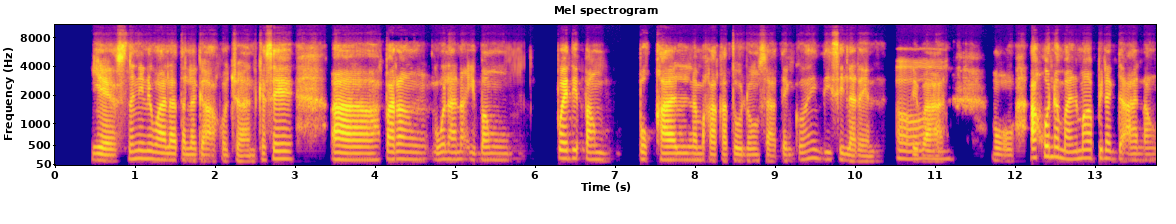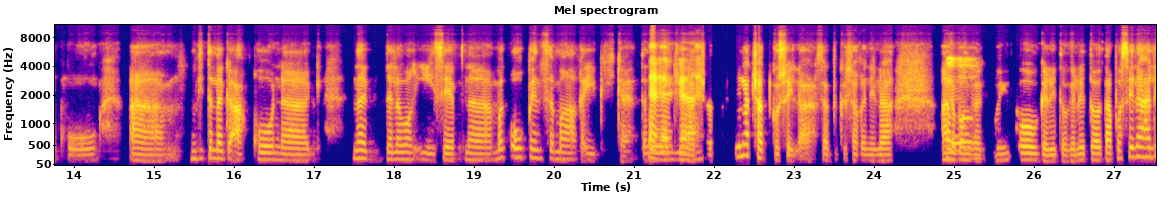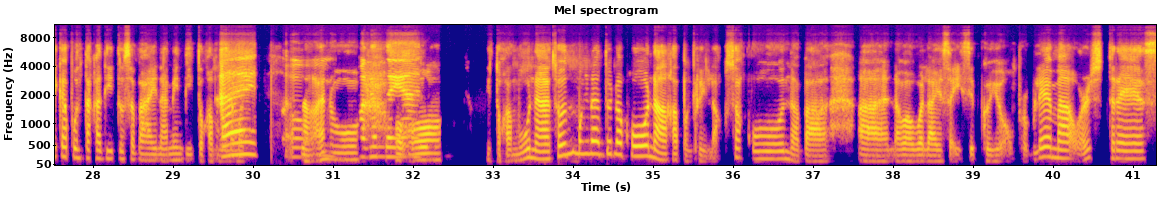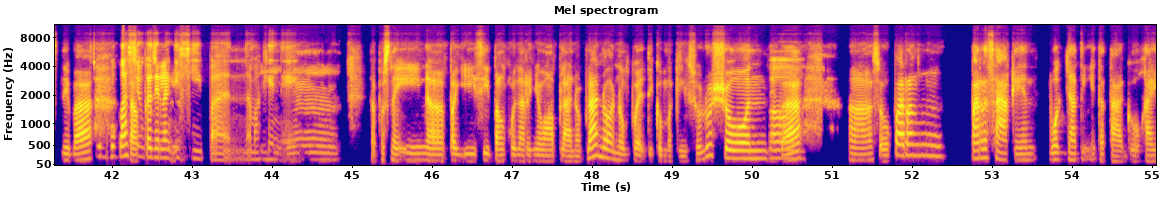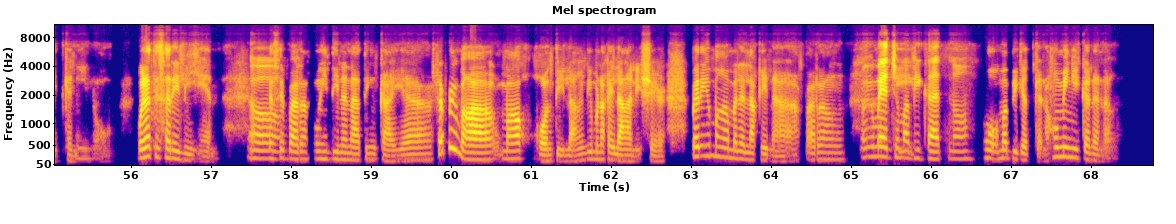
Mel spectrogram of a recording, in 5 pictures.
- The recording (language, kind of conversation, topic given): Filipino, unstructured, Paano mo hinaharap ang takot at stress sa araw-araw?
- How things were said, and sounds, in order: other background noise; tapping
